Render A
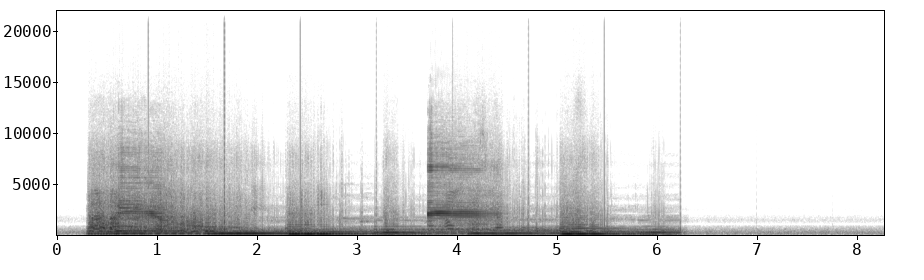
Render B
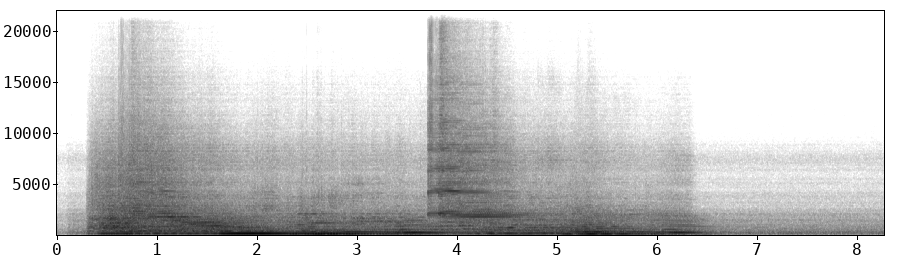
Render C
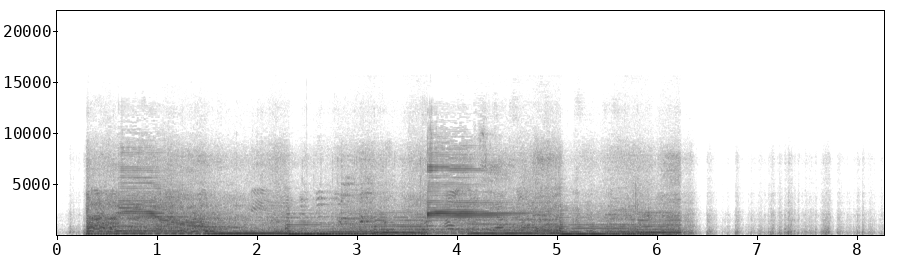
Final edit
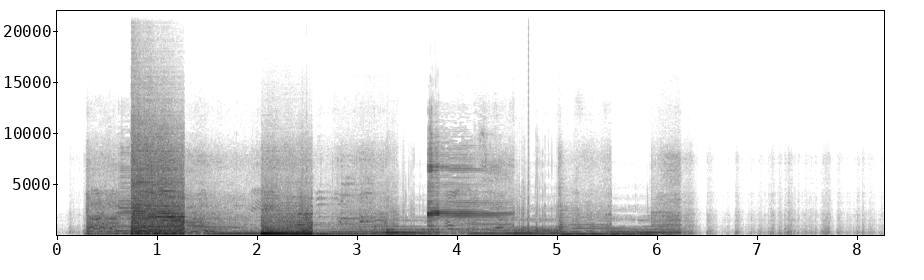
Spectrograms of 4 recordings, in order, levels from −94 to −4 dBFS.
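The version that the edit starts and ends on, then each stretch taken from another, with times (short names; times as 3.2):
C
0.75–1.28 from B
2.05–2.56 from B
3.3–3.83 from A
4.58–5.02 from A
5.55–5.95 from A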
